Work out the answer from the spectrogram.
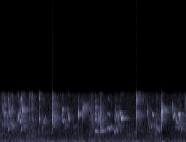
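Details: Budgerigar courtship display: a busy warble of chirps, squeaks and twittering notes running almost without break, with a couple of sharp click transients.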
